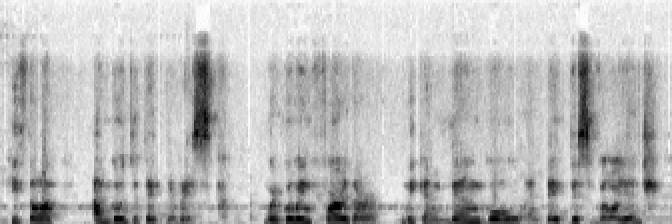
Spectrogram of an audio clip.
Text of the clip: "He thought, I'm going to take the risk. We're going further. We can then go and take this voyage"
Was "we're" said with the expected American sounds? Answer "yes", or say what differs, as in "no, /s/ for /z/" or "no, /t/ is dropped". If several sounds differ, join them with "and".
yes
